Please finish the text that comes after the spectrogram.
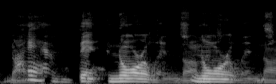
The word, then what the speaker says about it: New Orleans: have been New Orleans norleans you have to say it like nor Orleans yeah I have been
